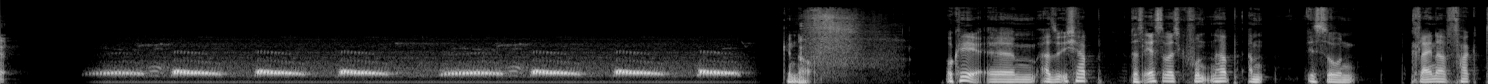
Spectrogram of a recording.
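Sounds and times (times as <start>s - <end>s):
turtle dove call: 0.8s - 7.6s
speech: 7.9s - 8.5s, 9.5s - 14.8s.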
